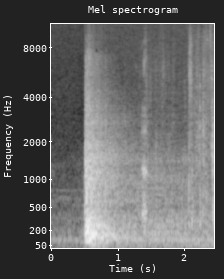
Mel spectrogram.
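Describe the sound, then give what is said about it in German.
A sharp gunshot-like bang from a German radio play: one loud, abrupt blast with a heavy low thump that decays slowly, followed by a few fainter knocks. “Sind die verrückt? Das ist ja nicht zu glauben. Die schießen ja im Ernst.”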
